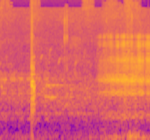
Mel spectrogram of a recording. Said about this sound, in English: Oh dear, it's not happy because of all the lamb talk. Don't worry, sheep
